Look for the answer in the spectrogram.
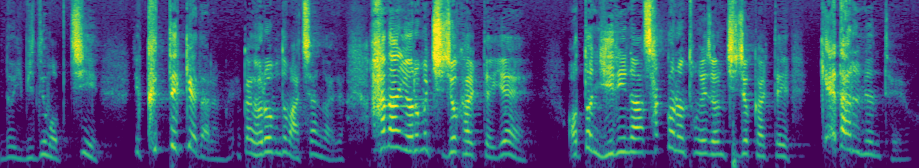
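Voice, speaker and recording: A male pastor preaching a midweek sermon who swings between quiet asides and shouted exhortation and keeps asking the congregation questions. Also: high voice.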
